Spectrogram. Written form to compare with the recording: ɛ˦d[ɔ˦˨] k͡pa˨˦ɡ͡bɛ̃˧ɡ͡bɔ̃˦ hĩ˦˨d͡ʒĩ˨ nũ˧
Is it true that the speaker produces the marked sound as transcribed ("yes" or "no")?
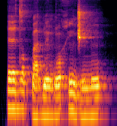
yes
